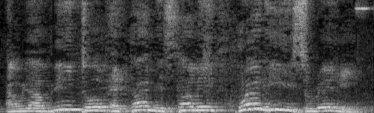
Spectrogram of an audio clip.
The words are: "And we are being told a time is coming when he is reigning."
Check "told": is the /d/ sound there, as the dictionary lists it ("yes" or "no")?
yes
